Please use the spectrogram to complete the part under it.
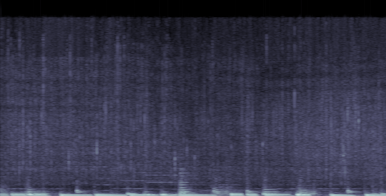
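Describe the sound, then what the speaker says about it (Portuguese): Leek toasting in oil in a hot frying pan, a loud close sizzle with crackling pops over a steady low hum, and no talk. "A gente vai tostar o alho poró."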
